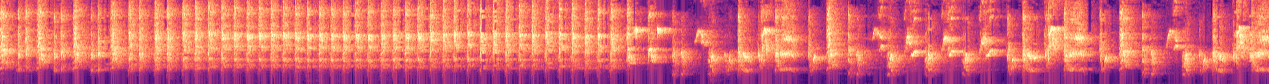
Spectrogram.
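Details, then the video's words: Long-tailed shrike in 'ngriwik' style: a long rapid buzzing rattle of tightly repeated high notes lasting about six seconds, then broken, varied scratchy chatter and squeaks. "Masteran Cendet Full Gacor Ngriwik"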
